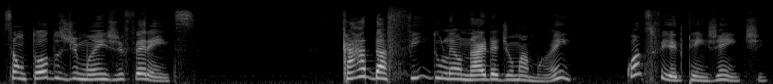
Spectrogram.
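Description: A woman's voice: on the high side, expressive, unhurried, no room sound. A woman co-hosting a celebrity gossip show, chatty and teasing, reading out viewer comments.

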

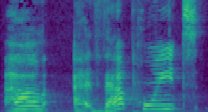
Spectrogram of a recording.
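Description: A young woman guest in an interview, talking quickly and eagerly about her path into writing. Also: sits high, fairly bright tone. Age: young adult. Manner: quick, enthusiastic, quotes her own thoughts. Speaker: guest, writer. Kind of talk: conversational interview.

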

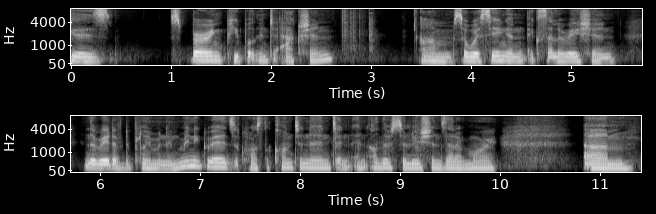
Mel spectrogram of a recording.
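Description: A woman from Malawi, a clean energy innovator, answering interview prompts in a thoughtful way, often pausing with ums and restarting her sentences. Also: sits low, mellow, no echo, studio quality.

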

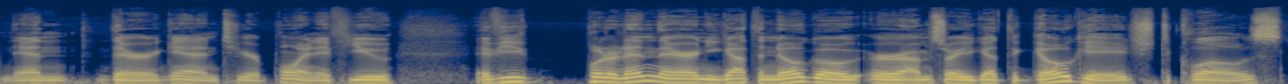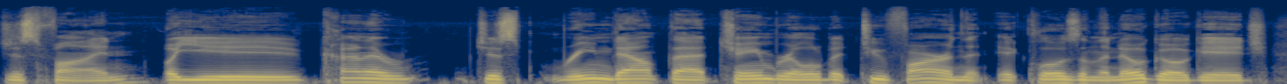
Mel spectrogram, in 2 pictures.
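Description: Smooth-voiced man in casual, curious conversation. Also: medium pitch, moderate pace, dark tone, no echo, clean studio sound. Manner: informal, curious, joking. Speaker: host asking questions.

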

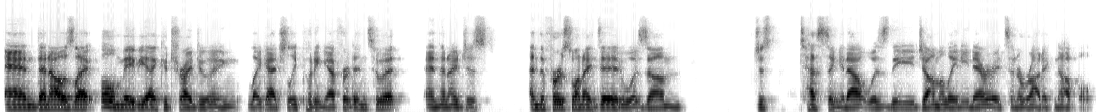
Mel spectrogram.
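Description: Fairly quick and on the low side, this New York City man in his twenties is a stand-up comic giving a relaxed interview, his chatty, meandering talk packed with filler words.

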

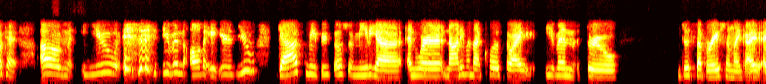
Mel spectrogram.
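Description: Casting note: twenties woman host, breathy, affirming, phone-line sound. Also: a little high, dry recording. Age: 20s. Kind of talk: casual chat.

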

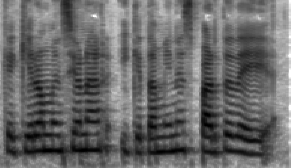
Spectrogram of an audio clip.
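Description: High-voiced chatty woman. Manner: chatty, expressive, quick asides to listeners. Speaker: podcast co-host. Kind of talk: casual chat reviewing a K-drama.

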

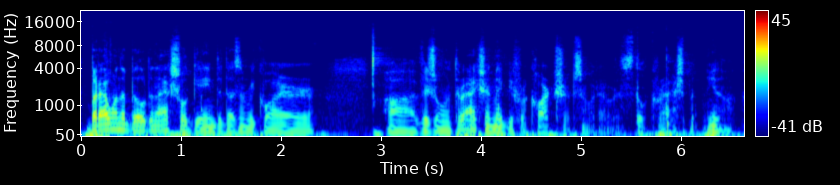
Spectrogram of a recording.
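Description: Man, 30s, podcast co-host, loose chatty delivery, sentences start over a lot, voice going hoarse. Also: lowish voice, a little fast. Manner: rambling, restarts often, swears casually. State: losing his voice. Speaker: podcast co-host, app developer. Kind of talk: casual podcast chat.

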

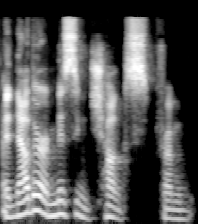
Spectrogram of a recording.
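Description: A man's voice: a little high, expressive, moderate pace, fairly bright tone. A man hosting a podcast, casually retelling a film scene by scene and acting out quoted lines. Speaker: podcast host.

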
